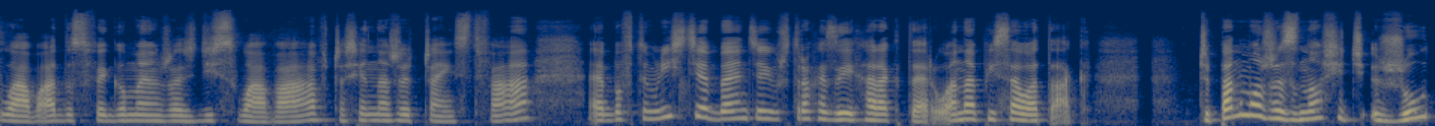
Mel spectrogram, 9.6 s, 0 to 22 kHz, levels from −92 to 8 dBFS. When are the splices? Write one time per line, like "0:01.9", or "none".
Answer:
none

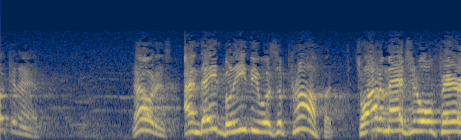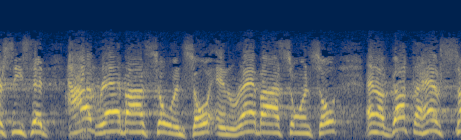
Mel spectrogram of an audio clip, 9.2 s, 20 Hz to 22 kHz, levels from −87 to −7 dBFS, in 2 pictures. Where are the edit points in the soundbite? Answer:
0:01.8
0:02.2
0:03.5
0:05.3
0:05.6

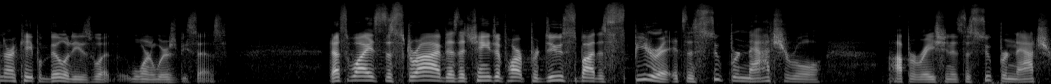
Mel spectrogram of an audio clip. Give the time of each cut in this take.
none

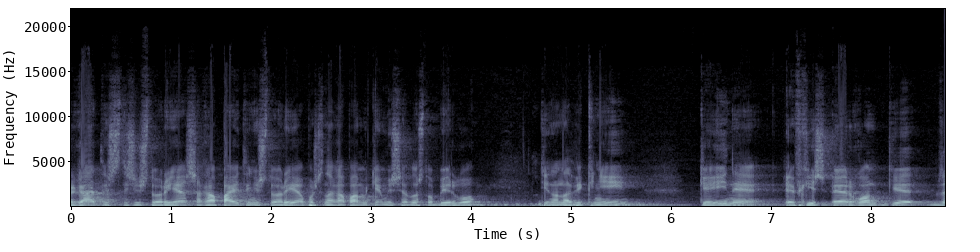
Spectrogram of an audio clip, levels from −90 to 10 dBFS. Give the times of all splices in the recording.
none

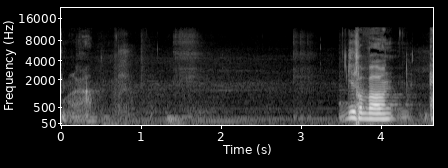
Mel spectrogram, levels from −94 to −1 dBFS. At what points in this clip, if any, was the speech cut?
0:03.7

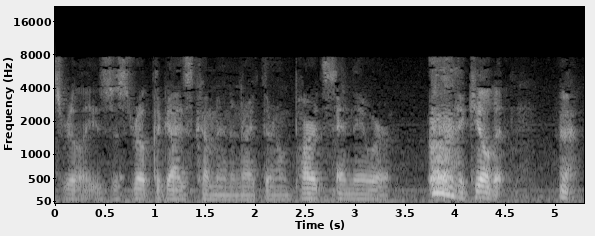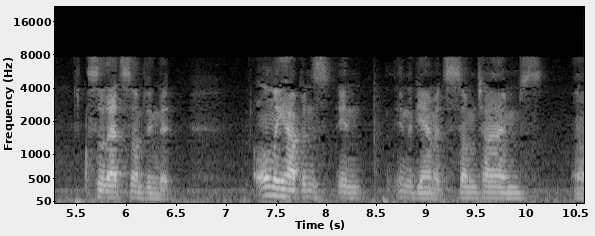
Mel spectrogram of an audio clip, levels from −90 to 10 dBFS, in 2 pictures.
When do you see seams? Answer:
0:01.0
0:02.8

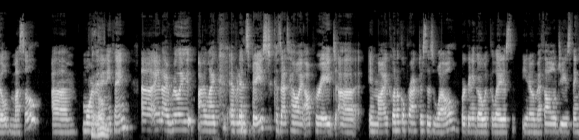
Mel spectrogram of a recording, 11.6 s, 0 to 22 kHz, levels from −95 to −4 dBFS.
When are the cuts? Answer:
0:01.6
0:02.7

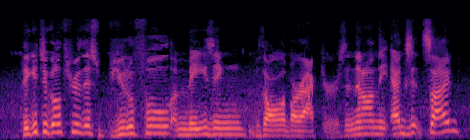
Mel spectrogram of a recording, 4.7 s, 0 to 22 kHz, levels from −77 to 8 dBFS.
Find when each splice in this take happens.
0:01.0
0:02.5

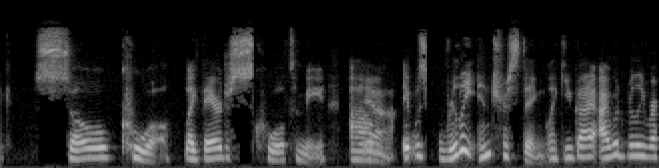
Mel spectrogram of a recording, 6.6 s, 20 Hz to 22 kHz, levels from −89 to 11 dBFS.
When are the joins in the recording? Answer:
0:02.5
0:03.4
0:04.2

